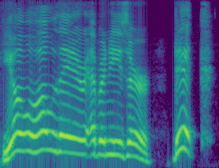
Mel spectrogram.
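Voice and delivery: high, rich, jovial holler; jovial calling voice. Acted. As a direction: call out in a comfortable, oily, fat voice. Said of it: "called out in a comfortable, oily, rich, fat, jovial voice".

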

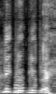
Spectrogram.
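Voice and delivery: mock alien chatter. Co-host mimicking aliens placing rocks, mock alien chatter. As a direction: bleep away like a silly little alien. Joking imitation of alien builders at work.

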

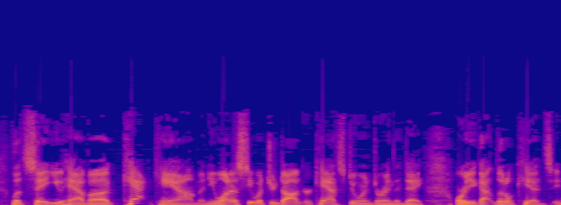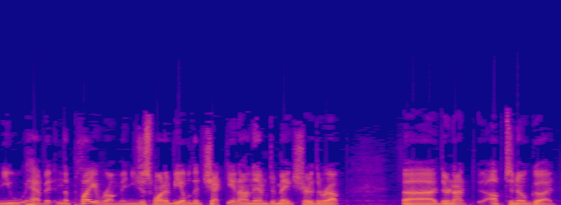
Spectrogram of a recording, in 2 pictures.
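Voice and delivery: ordinary talk, nothing marked

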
